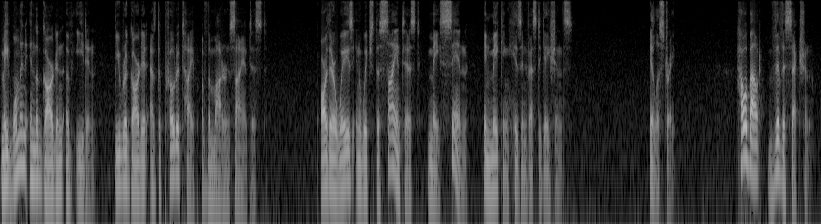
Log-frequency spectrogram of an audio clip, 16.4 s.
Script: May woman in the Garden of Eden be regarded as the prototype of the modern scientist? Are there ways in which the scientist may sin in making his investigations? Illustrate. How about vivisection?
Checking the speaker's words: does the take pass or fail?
pass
